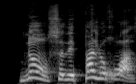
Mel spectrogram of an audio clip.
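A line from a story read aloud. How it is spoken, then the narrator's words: Exclaiming. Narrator (French): s'écria le cavalier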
